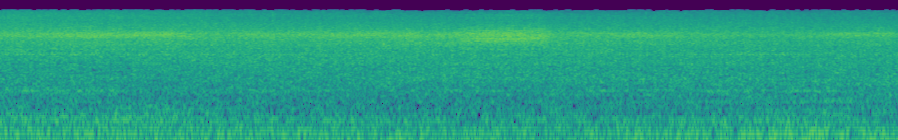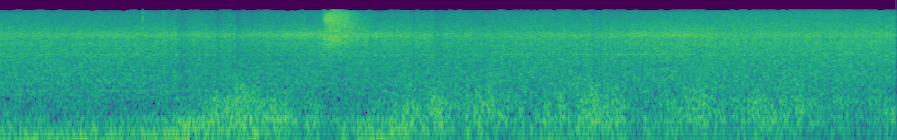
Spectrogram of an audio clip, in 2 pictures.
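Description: Strong wind gusts rustle tree leaves outdoors.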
